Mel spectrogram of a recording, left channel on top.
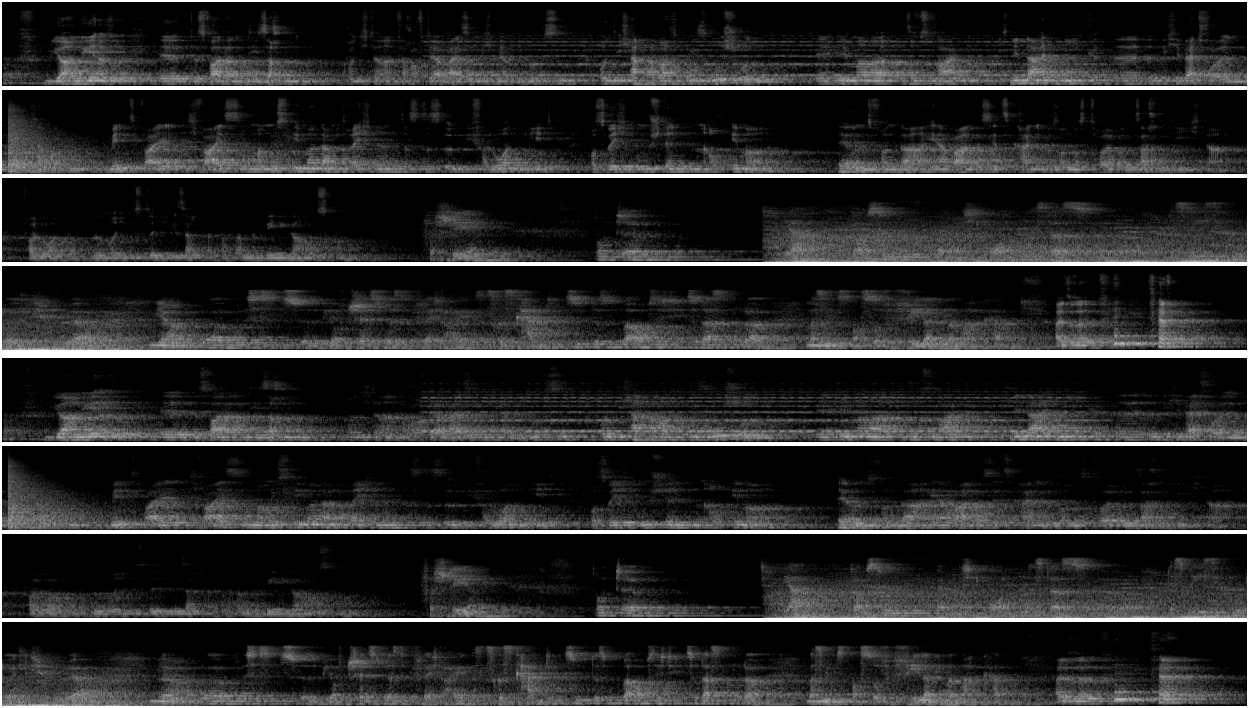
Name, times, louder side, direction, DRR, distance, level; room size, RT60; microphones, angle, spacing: voice 1, 0.1-7.8 8.1-12.4 12.7-17.9 18.3-20.2 20.9-24.7 25.1-28.4 38.8-39.2 45.4-45.7 47.5-49.0, left 1 dB, 85° left, 1 dB, 0.6 m, -34 dB
sound 1, 4.1-11.0, right 4 dB, 50° right, 0.3 m, -41 dB
sound 2, 8.2-15.4, equal, 15° right, 0.9 m, -43 dB
voice 2, 29.1-29.6 30.0-31.5 32.5-32.9 33.3-33.9 34.2-45.6 45.9-47.4, right 1 dB, 65° right, -2 dB, 0.8 m, -37 dB
Traffic noise roadway noise, 32.5-38.6, equal, 45° left, 0.9 m, -30 dB
6.1 x 2.3 x 3.0 m, 2.2 s
head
